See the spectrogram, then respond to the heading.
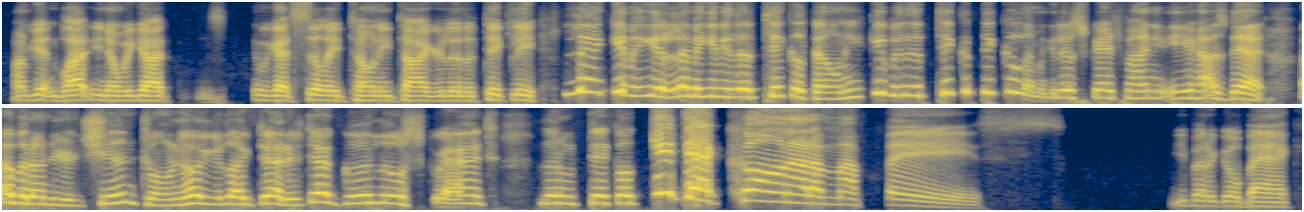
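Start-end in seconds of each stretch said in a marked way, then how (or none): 4.2-14.5 put-on high, fast cooing baby talk to a cat; high sing-song voice for a pet. 14.6-17.7 mock scolding. Scolding the cat.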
